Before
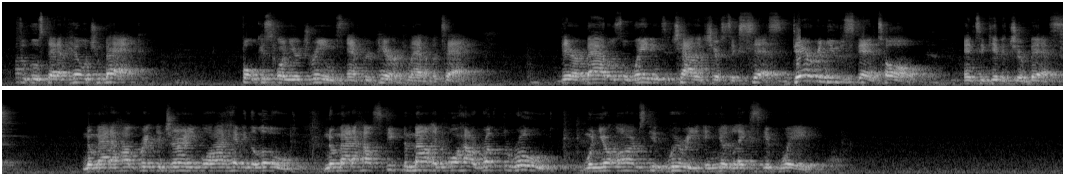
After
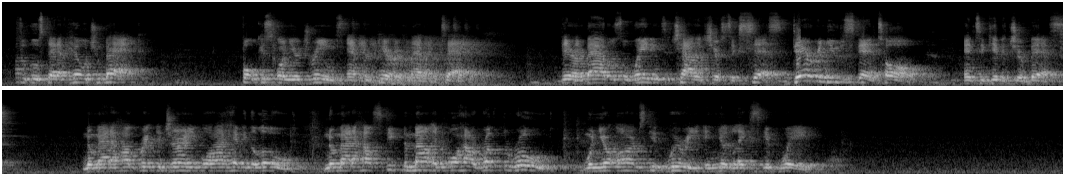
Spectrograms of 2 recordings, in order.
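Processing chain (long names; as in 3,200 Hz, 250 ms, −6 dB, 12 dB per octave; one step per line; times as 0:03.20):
0:03.39–0:05.82: echo with shifted repeats 113 ms, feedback 45%, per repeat −53 Hz, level −7 dB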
